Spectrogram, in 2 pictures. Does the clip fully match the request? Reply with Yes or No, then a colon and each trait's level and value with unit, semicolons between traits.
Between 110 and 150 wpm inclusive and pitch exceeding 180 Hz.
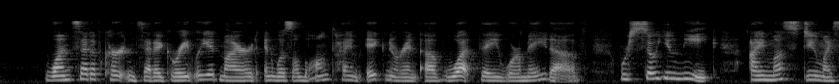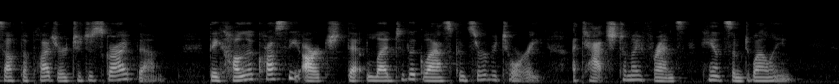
No: average, 175 wpm; high, 190 Hz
